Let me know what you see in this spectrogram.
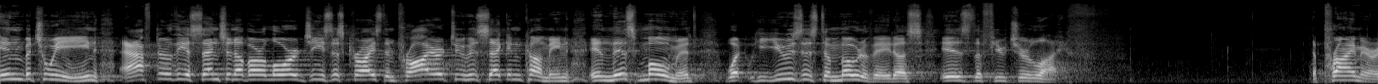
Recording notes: This is a recording of the lecture. This year’s Reformation Boise Conference.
